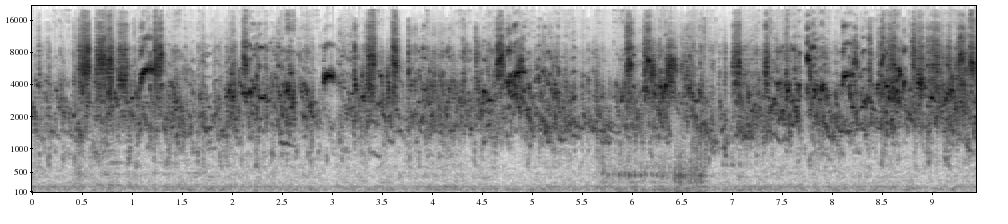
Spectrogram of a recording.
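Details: A constant wash of bright chirps and chattering warbles from Australian budgies. The shrill notes tumble over one another, and a short dull knock sounds near the middle.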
